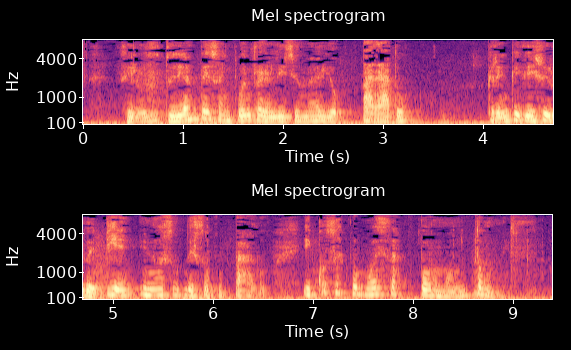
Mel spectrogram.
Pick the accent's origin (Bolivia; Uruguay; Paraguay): Uruguay; now in Mexico; Desde que salí de Uruguay me llamó mucho la atención las diferencias del español de una zona a otra. Y en México es notorio, muy notorio.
